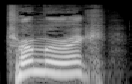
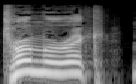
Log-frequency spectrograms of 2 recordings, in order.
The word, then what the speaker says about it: turmeric: Turmeric has two R's and is pronounced turmeric, not turmeric.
